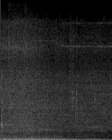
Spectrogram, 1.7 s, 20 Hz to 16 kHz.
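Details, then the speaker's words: 1992 Chevy C1500 idling near 1000 rpm: lumpy idle sags and fades out when shifted into reverse, engine stalls; owner suspects timing may be off. "dies that ain't good"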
